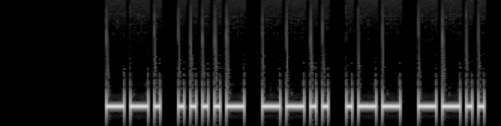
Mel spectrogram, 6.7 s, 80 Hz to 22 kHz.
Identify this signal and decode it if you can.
Morse code, heard as a keyed tone, about 15 wpm, 700 Hz. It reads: G4ZWZ
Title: DXCC-100 Call Signs - 5 Characters - 15wpm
